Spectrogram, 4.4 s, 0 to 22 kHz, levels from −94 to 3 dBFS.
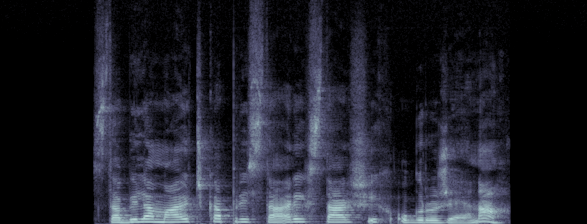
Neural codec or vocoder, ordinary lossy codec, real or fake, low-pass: none; none; real; none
